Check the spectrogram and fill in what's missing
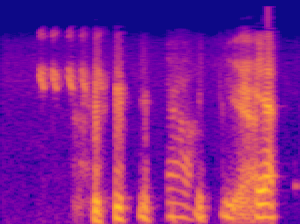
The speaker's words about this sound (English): A happy bird. A happy bird singing to a happy human. Yes, that's right. And even when he wakes me up in the middle of the night, you know, there's still a miracle there.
